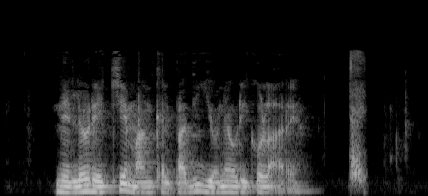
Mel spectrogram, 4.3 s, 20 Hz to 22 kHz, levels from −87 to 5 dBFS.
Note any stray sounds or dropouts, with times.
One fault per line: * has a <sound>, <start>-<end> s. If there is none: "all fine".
* has a sneeze, 3.5-3.7 s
